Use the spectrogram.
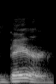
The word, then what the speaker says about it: Beard: that beard Blackbeard b-e-a-r-d in 1718 would have been pronounced as Baird b-a-i-r-d black beared very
